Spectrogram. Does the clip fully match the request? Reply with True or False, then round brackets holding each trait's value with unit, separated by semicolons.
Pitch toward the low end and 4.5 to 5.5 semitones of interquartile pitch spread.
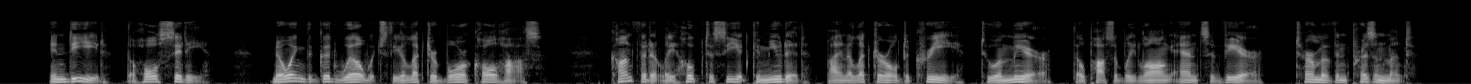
False (100 Hz; 3.4 semitones)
